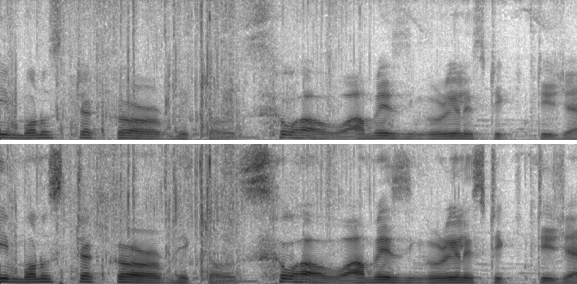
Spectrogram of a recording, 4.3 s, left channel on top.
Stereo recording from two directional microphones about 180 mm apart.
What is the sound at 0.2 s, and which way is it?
Speech, 25° right (ahead or behind).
